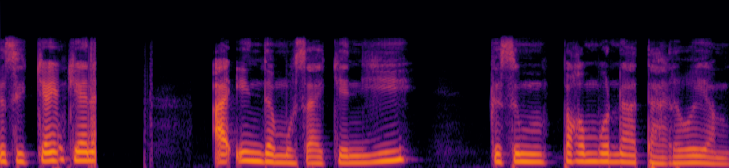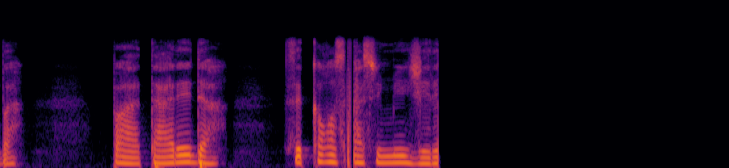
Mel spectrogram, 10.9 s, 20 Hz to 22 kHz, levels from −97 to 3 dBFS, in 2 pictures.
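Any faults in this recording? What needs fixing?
Short concealed packet loss occurs twice, at 0.39–0.45 s and 4.97–5.03 s. In each, about 40 ms of the call arrived too late to be decoded, and the receiver bridged the hole by extending the preceding sound before blending back into real audio. The result is a brief smear or wobble, and a short consonant at either point may be swallowed. A larger jitter buffer, or forward error correction enabled in the Opus stream, would cover gaps of this size.

Intermittent contact shows up at 0.66–1.14 s, where the line opens for about 367 ms, and again at 8.05–8.15 s, open for about 54 ms. A loose plug or cable briefly breaks the circuit, so the sound cuts out with crackle at each edge and only faint hiss remains while the contact is open. The fix is to reseat or replace the connector and cable on the capture side.

A burst of packet loss at 1.35–1.45 s removes about 80 ms of audio. 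Several consecutive packets failed to arrive in time, and the concealment held the last sound and faded it as the gap continued, leaving a held buzz or dying hiss before playback resumes further along with the intervening material gone. Network-side work on congestion, or stronger redundancy and FEC on the Opus link, would prevent this.

An audio dropout to silence begins at 8.75 s and runs to the end of the clip. The sound stops mid-flow and what follows is digital silence with no room tone at all, so everything after that point is lost. The likely cause is that the input device disconnected or a mute was triggered while recording continued to write silence. Monitoring input level during capture, with an alert on sustained digital silence, would catch this.

The call path itself is Opus at 64 kbps with audio bandwidth limited to 8 kHz.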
